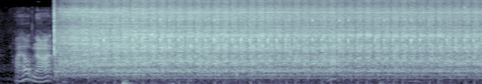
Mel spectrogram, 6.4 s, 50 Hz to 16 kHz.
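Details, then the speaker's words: Nissan 240SX S13 with SR20DET, long abandoned, cranked on the starter alone with the fuel pump disconnected: a steady whir with a dry, hissy clatter that sounds unlubricated. Unusual mechanical noise while cranking, cause not yet clear. "a little different mechanical noise"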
